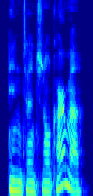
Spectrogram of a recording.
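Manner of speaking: low, dry male voice; male character voice. A narrator's reading. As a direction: drop it low as Drew. Drew's quip.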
